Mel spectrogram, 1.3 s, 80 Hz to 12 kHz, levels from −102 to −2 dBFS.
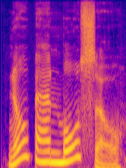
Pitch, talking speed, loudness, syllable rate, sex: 190 Hz, 190 wpm, -14 LUFS, 3.8 syllables/s, male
